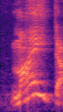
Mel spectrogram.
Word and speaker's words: 舞田: に達したえ舞田って読むんだってこれ舞田和彦日本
